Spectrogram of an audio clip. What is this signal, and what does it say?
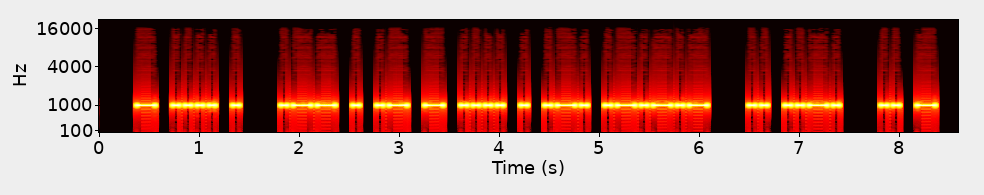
Morse code, heard as a keyed tone, about 20 wpm, 1000 Hz. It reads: THE WEATHER. IF IT
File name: qotdfiles / 20wpm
